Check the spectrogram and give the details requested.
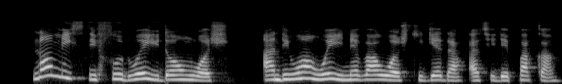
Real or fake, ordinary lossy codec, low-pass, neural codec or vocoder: fake; none; none; codec, 16 kHz, 2 kbps, FunCodec, trained on Chinese and English, 25 frames a second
